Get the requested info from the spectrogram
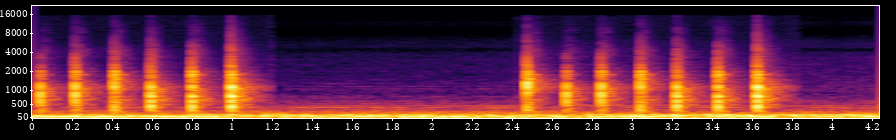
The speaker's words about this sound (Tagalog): Alas 12 ng hating gabi. Nagising si Unyo sa mga katok sa pinto.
